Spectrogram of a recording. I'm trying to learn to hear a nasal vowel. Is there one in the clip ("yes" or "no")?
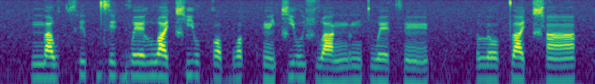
yes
